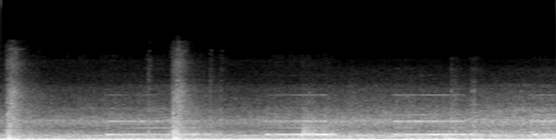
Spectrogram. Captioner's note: tractor beeping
